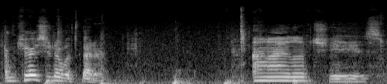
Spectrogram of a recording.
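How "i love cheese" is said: slow savouring. Acted. Savouring cheese again.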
